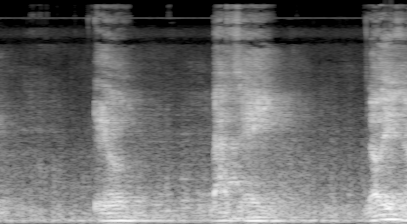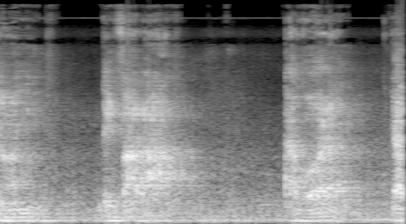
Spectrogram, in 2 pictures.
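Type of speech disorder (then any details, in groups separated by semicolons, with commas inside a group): Speech with a voice prosthesis; total laryngectomy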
